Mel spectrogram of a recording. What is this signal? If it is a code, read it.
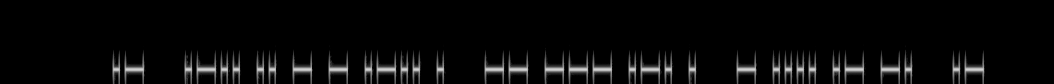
Morse code, heard as a keyed tone, about 20 wpm, 700 Hz. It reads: A LITTLE MORE THAN A
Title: Sets of 5 Words Encore2 20wpm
